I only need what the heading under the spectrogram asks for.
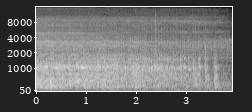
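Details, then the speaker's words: Electric pallet fork truck after repair, with the electromagnetic brake/clutch now engaging: driving in reverse through first, second and third speeds. Smooth, steady motor whine fades evenly with no grinding or knocking, so the drive and clutch work normally. "В целом работает, сцепление тоже работает."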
